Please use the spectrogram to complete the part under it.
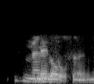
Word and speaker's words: Mendelsohn: Mendelsohn, yeah.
